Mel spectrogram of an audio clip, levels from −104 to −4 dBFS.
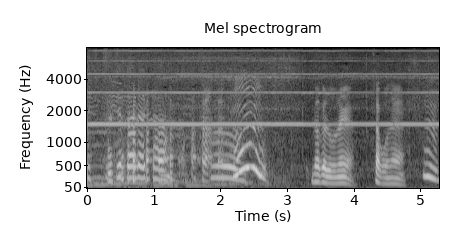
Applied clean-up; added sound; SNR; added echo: none; Bowed string instrument; 8 dB; none.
